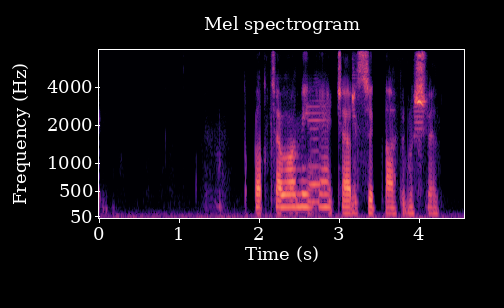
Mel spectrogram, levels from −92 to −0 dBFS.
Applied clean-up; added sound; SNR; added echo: neural diffusion model UNIVERSE++.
